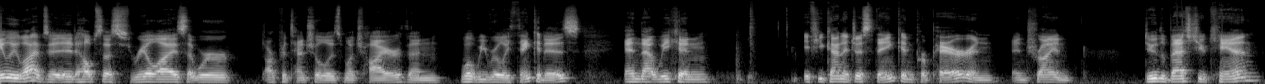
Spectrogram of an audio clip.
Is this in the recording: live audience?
no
